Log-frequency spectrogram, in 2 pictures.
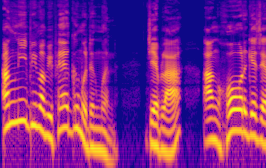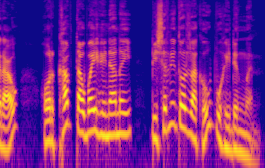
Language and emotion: Bodo, surprised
